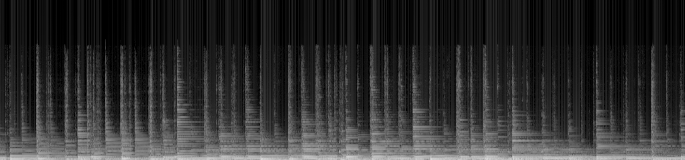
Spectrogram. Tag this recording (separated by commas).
Music, Guitar, Musical instrument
